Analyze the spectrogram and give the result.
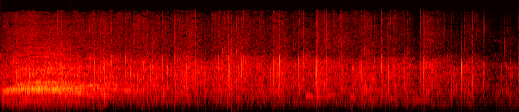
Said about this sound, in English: Clap your hands again and shout yes.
